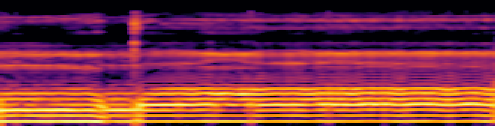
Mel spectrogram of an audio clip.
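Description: A man's voice holding one long, steady chanted note into a microphone: the drawn-out final syllable of a melodic Arabic Quran recitation.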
